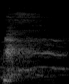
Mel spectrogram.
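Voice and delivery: very high, soft giggle; a tiny high giggle; squeaky laugh. Real, not acted. Laugh after week remark.

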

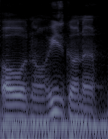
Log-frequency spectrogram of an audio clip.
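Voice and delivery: ordinary talk, nothing marked

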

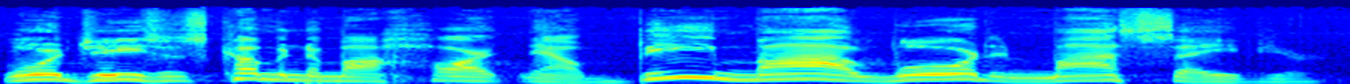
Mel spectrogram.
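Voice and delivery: ordinary talk, nothing marked

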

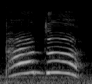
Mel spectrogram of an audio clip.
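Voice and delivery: ordinary talk

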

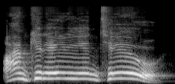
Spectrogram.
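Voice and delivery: high, loud, stretched mock yell in another voice; a passer-by teasing with a yell; mocking shout. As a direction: stranger yelling back to join in. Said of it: "he's like".

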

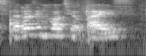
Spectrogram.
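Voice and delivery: normal talking voice

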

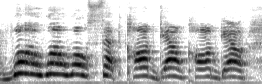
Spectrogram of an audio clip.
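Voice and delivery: high, loud whoas easing down; alarmed calming shouts. Retold or imitated. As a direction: imitate a group urgently settling someone.

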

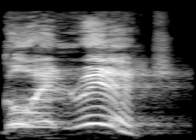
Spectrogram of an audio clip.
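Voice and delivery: high, loud retold insistence; loud urging. Lynn pressing the teacup reader to read, loud urging.

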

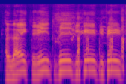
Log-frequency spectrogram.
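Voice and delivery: hammed-up British accent of an auditioning actor; joking put-on British accent; mock audition accent. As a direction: imitate the prince's odd British accent. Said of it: "going in on the audition".

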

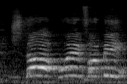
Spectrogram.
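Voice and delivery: high, loud yell after a departing ship; frantic high-pitched shouting across the water; desperate shout. Retold or imitated. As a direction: scream at the ship to wait for you. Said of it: "I just shouted".

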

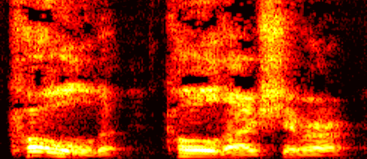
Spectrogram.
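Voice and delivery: a touch of a man chilled to the bone. Acted. Ahab alone on deck, shivering and brooding.

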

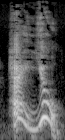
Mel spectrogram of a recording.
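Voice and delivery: high, loud, cheeky challenge; grouchy ladybug voice. Acted. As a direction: pick a fight in a squeaky bug voice. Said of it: "said the grouchy ladybug".

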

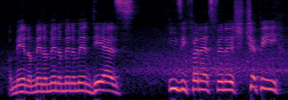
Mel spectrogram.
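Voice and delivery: high, loud goal celebration; celebrating his own chipped finish; excited cheering. Real, not acted. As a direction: chant it as the ball goes in. Scoring a goal.

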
